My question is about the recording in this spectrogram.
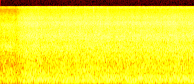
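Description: Muddy floodwater rushing and churning through a dam's sluice gate, a loud steady rush of water that grows a little louder just after the start.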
